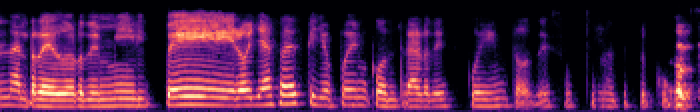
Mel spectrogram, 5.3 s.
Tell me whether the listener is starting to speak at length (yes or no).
yes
